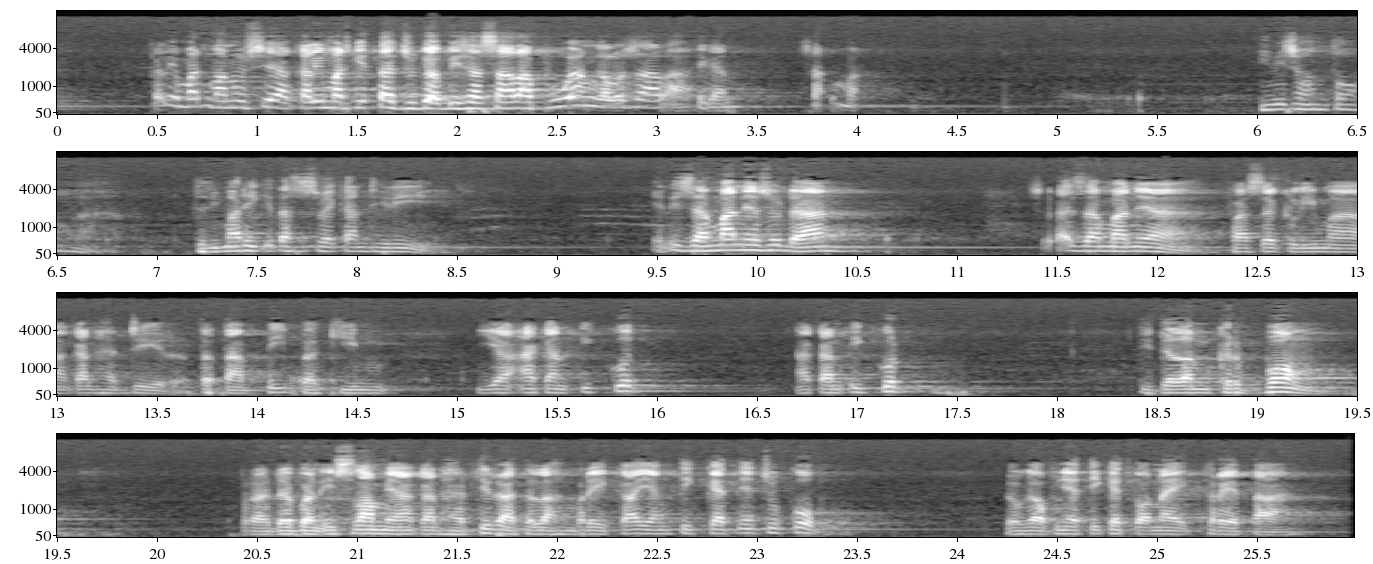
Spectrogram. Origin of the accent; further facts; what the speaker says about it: East Java, Indonesia; Para Kelut itu di daerah saya sana, Pak, di Jawa Timur sana.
